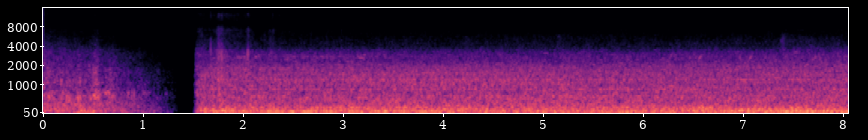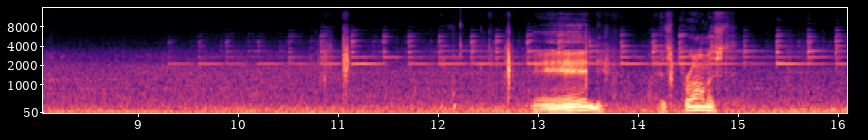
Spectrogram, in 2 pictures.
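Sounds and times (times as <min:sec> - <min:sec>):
distant train rumble: 0:01.6 - 0:16.0
high steady tone: 0:09.2 - 0:16.0.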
